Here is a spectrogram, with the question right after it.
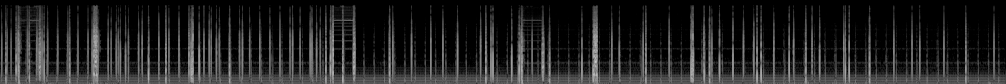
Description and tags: tablet standby loop
The sound of a tablet in standby mode (on but the screen is off). Recorded with an induction coil microphone.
